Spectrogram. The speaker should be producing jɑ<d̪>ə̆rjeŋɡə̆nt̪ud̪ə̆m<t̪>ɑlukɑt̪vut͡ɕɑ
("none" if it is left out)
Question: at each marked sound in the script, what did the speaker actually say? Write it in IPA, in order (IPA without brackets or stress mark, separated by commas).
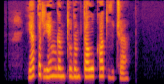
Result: t̪, t̪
